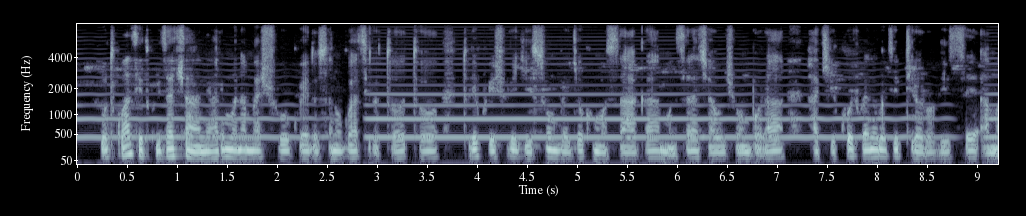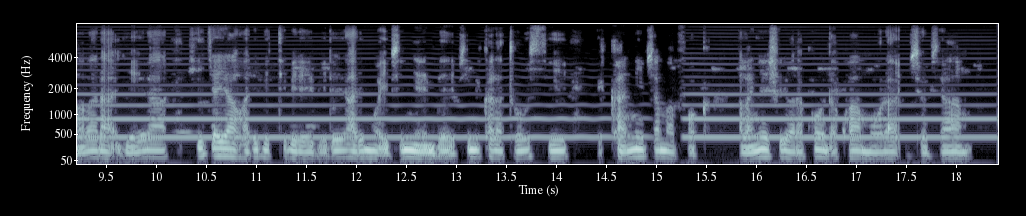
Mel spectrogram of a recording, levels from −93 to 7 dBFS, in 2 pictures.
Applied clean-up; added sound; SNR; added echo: none; Wind instrument, woodwind instrument; 9 dB; none.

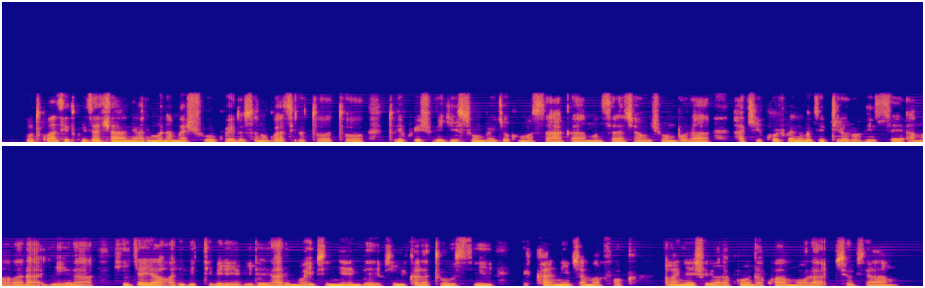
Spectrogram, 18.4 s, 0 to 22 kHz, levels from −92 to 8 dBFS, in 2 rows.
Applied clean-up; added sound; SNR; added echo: neural mask model DeepFilterNet 3.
